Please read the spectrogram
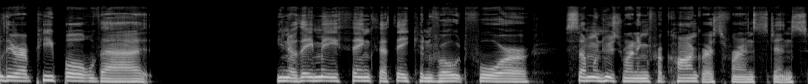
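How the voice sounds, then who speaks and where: At a fairly slow pace and very even loudness, the speech comes through a dry, close sound with no echo on a very clean recording with a silent background. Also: woman, very deep, low pitch for a woman, ordinary pitch variation. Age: 50s. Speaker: political candidate and radio producer. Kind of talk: radio interview.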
